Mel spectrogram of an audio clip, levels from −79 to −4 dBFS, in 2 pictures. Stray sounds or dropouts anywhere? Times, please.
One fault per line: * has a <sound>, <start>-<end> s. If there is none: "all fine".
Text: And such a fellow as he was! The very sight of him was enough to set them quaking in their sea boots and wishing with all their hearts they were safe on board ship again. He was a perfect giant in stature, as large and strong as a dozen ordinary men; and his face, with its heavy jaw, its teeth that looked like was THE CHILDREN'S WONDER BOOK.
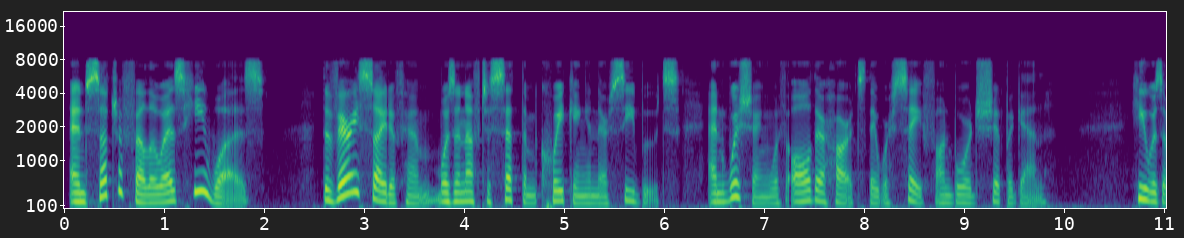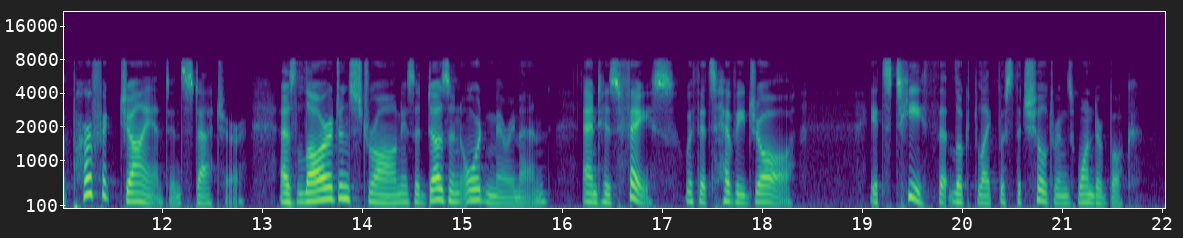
all fine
